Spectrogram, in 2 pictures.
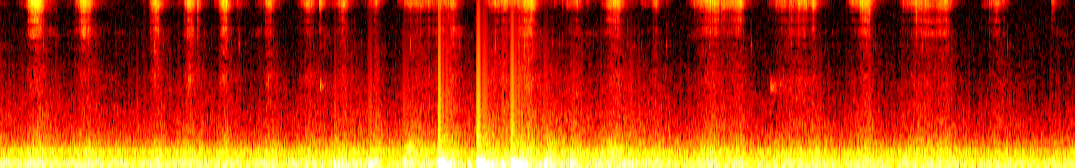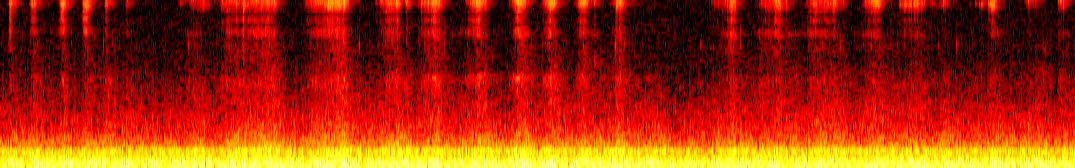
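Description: Short, crisp scraping strokes of a Parker SRB shavette's half blade cutting stubble under shaving lather, coming in runs of quick strokes. Between about six and eight seconds in there are a few loud low thumps.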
